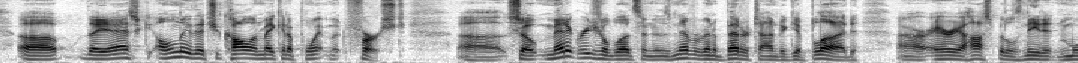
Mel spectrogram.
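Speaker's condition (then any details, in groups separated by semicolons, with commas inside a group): No condition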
